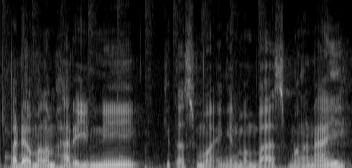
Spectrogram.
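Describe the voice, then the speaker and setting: A man's voice: medium pitch, steady tone, a little fast, music in the background. A man from Central Java hosting a casual podcast chat, joking and asking questions with lots of fillers. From Central Java, Indonesia. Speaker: podcast host.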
